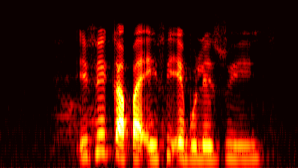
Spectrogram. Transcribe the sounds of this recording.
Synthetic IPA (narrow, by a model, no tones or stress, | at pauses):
ɪfɪkʼapʼaʔɪfɪebʊlet͡sʼwiː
